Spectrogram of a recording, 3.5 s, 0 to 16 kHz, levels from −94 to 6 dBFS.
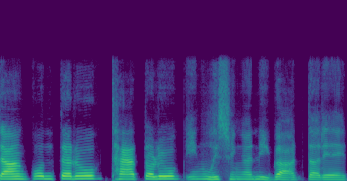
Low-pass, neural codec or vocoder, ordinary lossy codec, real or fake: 10.8 kHz; codec, 16 kHz in and 24 kHz out, 0.4 kbps, LongCat-Audio-Codec, four codebook decoder; none; fake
